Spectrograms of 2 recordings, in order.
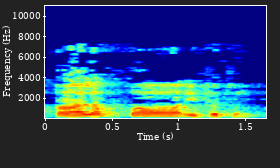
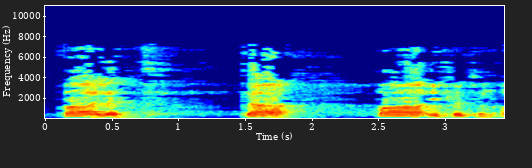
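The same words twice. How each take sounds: First: قالت طائفة with the ت merged into a doubled ط; merged reading. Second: قالت then تاء said apart before طائفة, no merging; each letter sounded separately, slowly; spelled-out letters. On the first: Teacher showing students the merged, doubled ط. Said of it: "فندغم التاء في الطاء فنشدد الطاء". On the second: Teacher breaking قالت طائفة into its letters for students. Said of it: "ولا نلفظ بالطاء ونشدد التاء". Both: Shown as a demonstration.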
